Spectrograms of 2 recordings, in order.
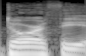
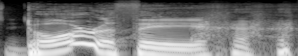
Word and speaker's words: Dorothy: No, it's not Dorothy. It's Dorothy. You gotta say the 3 syllables.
